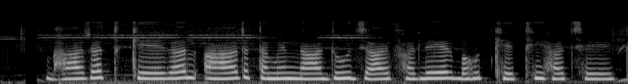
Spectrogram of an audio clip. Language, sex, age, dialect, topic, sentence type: Magahi, female, 18-24, Northeastern/Surjapuri, agriculture, statement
